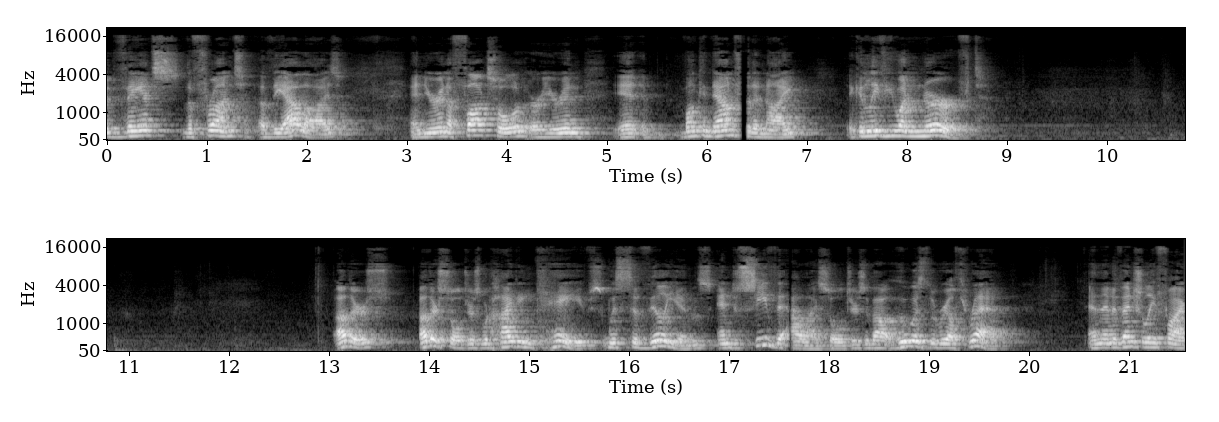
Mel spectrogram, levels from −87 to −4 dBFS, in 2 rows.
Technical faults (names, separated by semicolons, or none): AAC frame loss with muting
